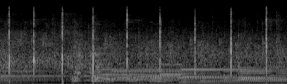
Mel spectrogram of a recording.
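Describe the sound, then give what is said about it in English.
Hand clapping in unison as a hand clap of praise to the Lord, about nine sharp claps on a steady beat, carried over a low, sustained musical tone with a faint murmur underneath. “Now give the Lord a great hand clap of praise.”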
